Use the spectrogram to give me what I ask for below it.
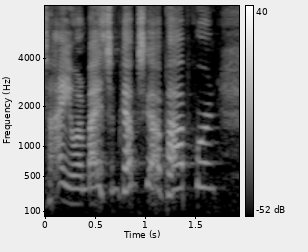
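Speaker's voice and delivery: very high squeaky voice with creaky edge. Retelling a gal offering Cub Scout popcorn, in a really squeaky voice. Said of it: "in the really squeaky voice".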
